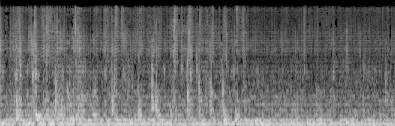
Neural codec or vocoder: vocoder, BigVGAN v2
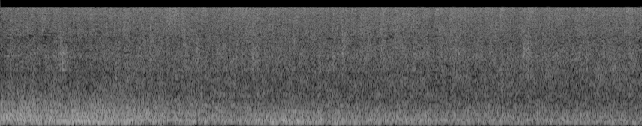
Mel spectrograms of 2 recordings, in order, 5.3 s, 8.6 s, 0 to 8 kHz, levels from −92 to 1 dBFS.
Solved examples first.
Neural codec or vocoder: vocoder, BigVGAN v2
